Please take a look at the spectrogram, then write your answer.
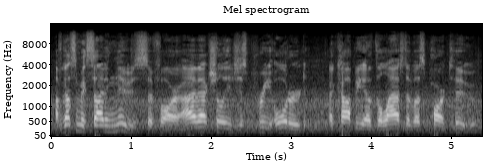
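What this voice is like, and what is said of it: Talking loudly. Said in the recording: “I'm talking so loud”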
